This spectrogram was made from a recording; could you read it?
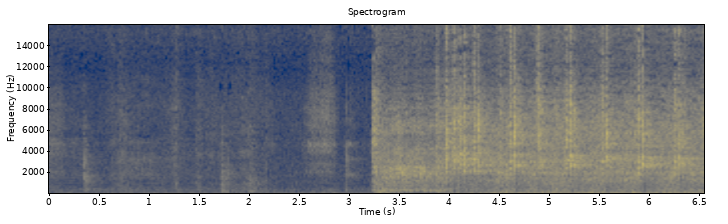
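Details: Farmall 350 diesel tractor after rebuild, block warm but temperature gauge not rising (thermostat missing or bad suspected): cranks, catches, lumpy uneven idle as if a cylinder not firing; cracking No. 1 injector didn't change tone; fires on all four when lugged in 5th.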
